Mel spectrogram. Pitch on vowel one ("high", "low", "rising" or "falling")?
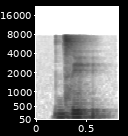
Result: low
